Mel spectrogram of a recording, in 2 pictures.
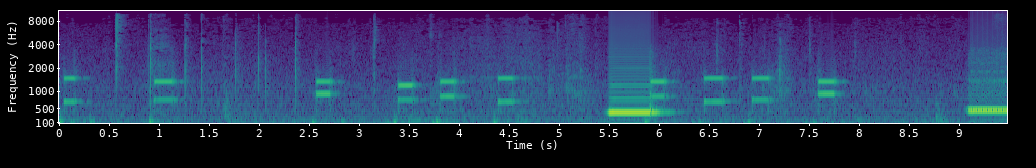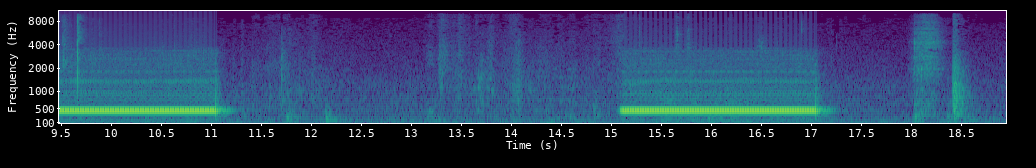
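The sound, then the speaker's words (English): A quick series of telephone keypad dialing beeps, about a dozen short tones, followed by two long, loud ringing tones spaced a few seconds apart, as a county Board of Equalization member in Taney County phones a property owner. No one speaks. “Or you want to call him first? I'll get him on the phone.”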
